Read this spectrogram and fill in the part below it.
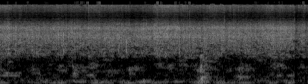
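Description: Tomatoes go into a pan of sizzling onions for a restaurant-style butter chicken gravy, giving a steady, fairly loud hiss of frying that holds for the whole stretch, with a brief stirring scrape partway through.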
